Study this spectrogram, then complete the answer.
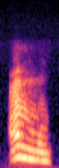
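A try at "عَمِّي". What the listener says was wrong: Paman saya, ada ya-nya.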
